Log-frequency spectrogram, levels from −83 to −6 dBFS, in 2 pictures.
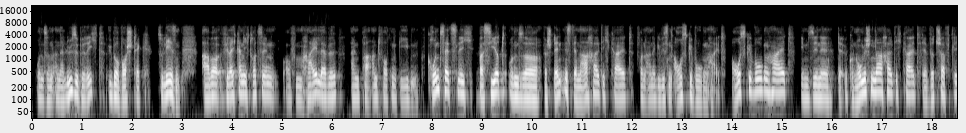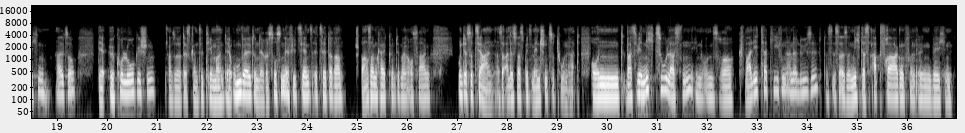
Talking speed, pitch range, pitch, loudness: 135 wpm, 110-140 Hz, 120 Hz, -19 LUFS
